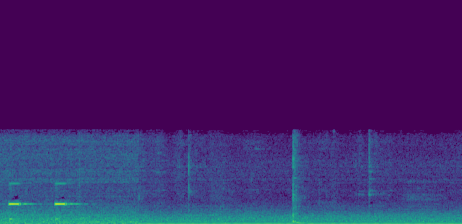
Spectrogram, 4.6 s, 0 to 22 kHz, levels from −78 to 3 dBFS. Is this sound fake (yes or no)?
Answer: no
